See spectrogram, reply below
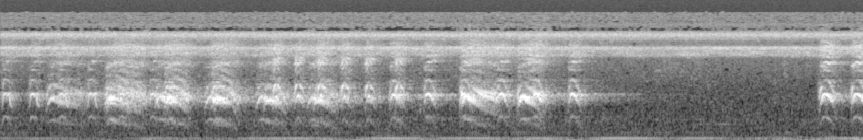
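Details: Crow eating and cawing: a long run of hoarse, rapid caws that stops midway, a pause with a steady low hum, then a final caw.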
